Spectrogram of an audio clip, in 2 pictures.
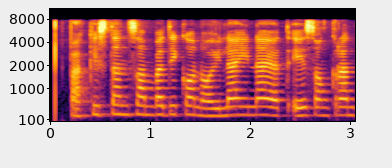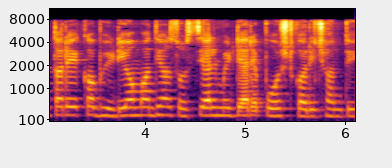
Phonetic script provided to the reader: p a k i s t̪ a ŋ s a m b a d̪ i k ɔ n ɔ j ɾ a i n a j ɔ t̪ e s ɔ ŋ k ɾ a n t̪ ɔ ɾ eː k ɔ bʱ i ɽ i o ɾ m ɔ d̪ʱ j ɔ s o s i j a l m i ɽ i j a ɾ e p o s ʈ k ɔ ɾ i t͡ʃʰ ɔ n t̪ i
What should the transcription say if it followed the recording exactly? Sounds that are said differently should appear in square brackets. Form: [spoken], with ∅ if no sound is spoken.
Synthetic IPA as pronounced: p a k i s t̪ a [n] s a m b a d̪ i k ɔ n ɔ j [l] a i n a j ɔ t̪ e s ɔ ŋ k ɾ a n t̪ ɔ ɾ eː k ɔ bʱ i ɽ i o [∅] m ɔ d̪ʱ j ɔ s o s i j a l m i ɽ i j a ɾ e p o s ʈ k ɔ ɾ i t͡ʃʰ ɔ n t̪ i

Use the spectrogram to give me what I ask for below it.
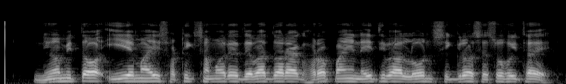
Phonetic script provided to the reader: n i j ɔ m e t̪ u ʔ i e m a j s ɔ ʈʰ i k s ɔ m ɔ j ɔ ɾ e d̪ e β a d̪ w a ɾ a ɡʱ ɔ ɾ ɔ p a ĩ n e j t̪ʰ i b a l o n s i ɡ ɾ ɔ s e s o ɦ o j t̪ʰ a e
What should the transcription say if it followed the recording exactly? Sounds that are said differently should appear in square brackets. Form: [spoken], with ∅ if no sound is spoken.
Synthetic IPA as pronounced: n i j ɔ m [i] t̪ [ɔ] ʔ i e m a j s ɔ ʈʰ i k s ɔ m ɔ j ɔ ɾ e d̪ e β a d̪ w a ɾ a ɡʱ ɔ ɾ ɔ p a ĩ n e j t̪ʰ i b a l o n s i ɡ ɾ ɔ s e s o ɦ o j t̪ʰ a e

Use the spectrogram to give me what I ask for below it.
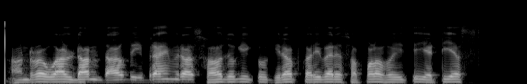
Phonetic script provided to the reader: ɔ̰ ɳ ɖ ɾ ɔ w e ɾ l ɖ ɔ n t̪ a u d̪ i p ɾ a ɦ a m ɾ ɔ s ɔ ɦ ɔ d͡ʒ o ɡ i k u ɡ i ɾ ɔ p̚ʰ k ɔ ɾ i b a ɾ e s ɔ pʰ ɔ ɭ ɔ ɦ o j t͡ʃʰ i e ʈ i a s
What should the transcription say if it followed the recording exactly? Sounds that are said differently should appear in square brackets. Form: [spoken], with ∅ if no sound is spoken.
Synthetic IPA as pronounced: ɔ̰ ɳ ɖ ɾ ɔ w [a] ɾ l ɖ ɔ n [d̪] a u d̪ i [b] ɾ a ɦ [i] m ɾ ɔ s ɔ ɦ ɔ d͡ʒ o ɡ i k u ɡ i ɾ ɔ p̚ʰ k ɔ ɾ i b a ɾ e s ɔ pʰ ɔ ɭ ɔ ɦ o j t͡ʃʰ i e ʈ i [e] s

